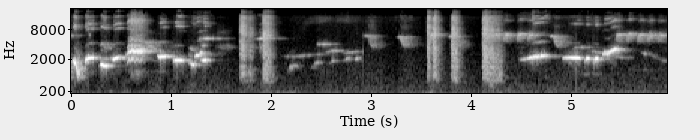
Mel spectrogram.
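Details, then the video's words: White-rumped shama kretekan, used to coax caged shamas into song and fighting mood; twisting whistled phrases, sharp crackling bursts with short pauses, then higher whistles and thin sustained tones. "KRETEKAN MURAI BATU GACOR AMPUH UNTUK PANCINGAN MURAI BATU AGAR BUNYI, EMOSI dan BONGKAR MATERI"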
